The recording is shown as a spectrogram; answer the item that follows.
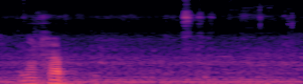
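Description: A pen writing a digit on paper, with a faint, brief stroke past the middle.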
